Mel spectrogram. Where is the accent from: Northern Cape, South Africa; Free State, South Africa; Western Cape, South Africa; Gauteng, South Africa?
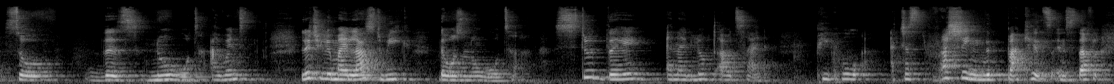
Gauteng, South Africa; Soweto; moved away as an adult; now in Cape Town, South Africa; So I'm from Soweto, the part of Soweto called Mufulo Village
